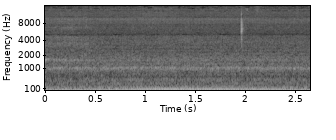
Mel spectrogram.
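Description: Low, steady road rumble inside a moving car, a constant drone filling the cabin throughout with no talk.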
